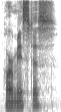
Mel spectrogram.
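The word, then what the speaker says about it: Hormisdas: Pope Saint, how do you say this? – Hormistus. – Hormistus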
